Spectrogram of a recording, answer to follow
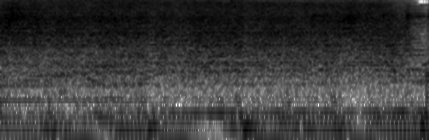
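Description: Electronic dance music at a drop, with a loud, even rushing hiss laid over its steady bass line.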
